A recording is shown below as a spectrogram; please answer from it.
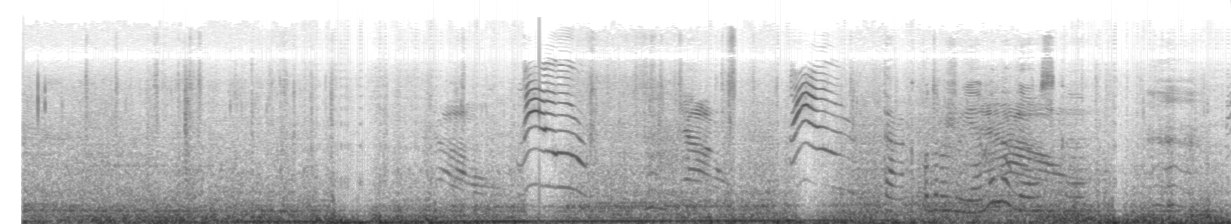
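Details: A Bengal cat riding in a car cries in several drawn-out, wavering meows over a steady low engine rumble, crying like this the whole way.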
